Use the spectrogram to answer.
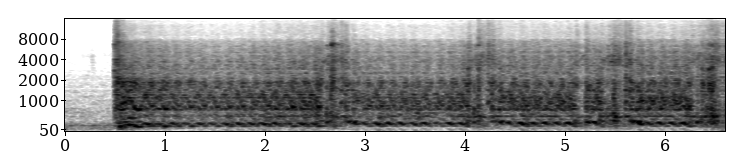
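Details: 2005 LLY Duramax diesel, cold start at 12–13°F after sitting two days in sub-zero weather, plugged in but block heater off since morning. The starter catches and it fires at once, settling into a steady clattery cold idle with no misses: a healthy cold start.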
